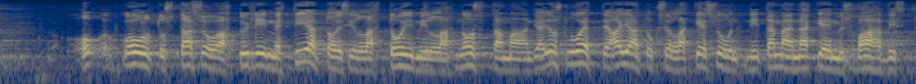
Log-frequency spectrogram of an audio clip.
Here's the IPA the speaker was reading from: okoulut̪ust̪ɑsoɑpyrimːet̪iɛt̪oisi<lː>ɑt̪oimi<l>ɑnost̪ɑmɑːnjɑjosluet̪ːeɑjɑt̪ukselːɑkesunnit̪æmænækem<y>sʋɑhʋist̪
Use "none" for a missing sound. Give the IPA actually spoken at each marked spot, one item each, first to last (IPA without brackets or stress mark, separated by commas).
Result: lː, lː, y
